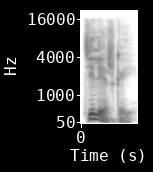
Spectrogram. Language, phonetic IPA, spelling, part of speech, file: Russian, [tʲɪˈlʲeʂkəj], тележкой, noun, Ru-тележкой.ogg
- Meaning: instrumental singular of теле́жка (teléžka)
